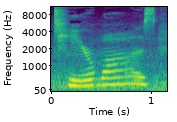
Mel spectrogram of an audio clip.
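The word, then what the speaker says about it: Teiwaz: you want to um this is tear wise tear wise was named after the god tear t-y-r this is spelled t-e-i-w-a-z this is when we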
